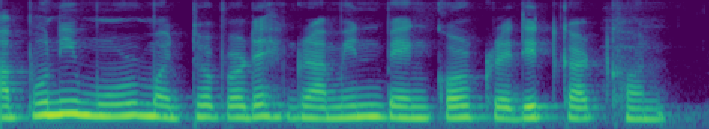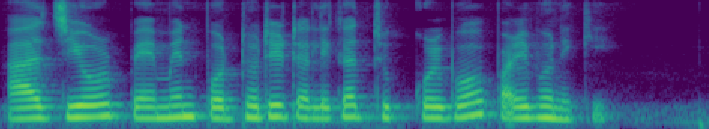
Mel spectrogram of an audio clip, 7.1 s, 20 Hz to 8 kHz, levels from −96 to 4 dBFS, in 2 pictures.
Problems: background sounds at intervals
